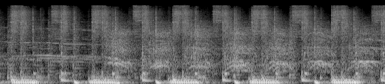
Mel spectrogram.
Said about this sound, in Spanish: Sonando las palmas con ganas.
